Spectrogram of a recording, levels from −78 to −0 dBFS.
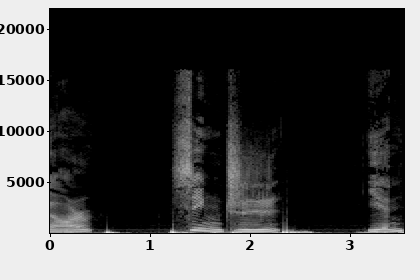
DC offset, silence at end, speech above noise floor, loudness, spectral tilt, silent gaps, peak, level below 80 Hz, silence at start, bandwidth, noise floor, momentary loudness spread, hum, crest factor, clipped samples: under 0.1%; 0 s; 30 dB; -23 LUFS; -5 dB/octave; none; -4 dBFS; -24 dBFS; 0 s; 16.5 kHz; -50 dBFS; 15 LU; none; 18 dB; under 0.1%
